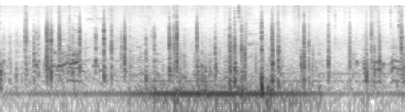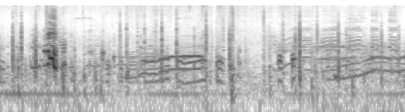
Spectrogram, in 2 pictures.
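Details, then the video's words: Chickens in a relaxed flock, first quiet clucking over a low hum, then a louder sharp squawk, followed by several drawn-out, wavering moaning calls overlapping near the end. "SOOTHING CHICKEN SIGHTS AND SOUNDS"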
